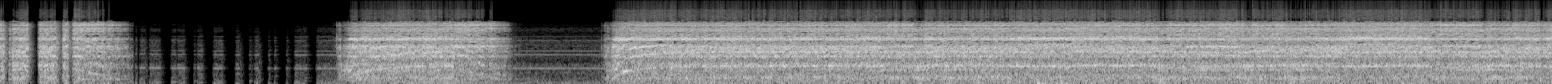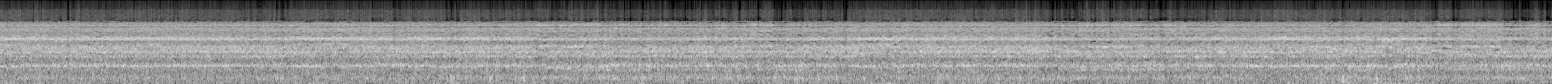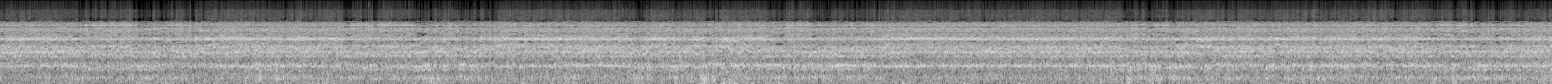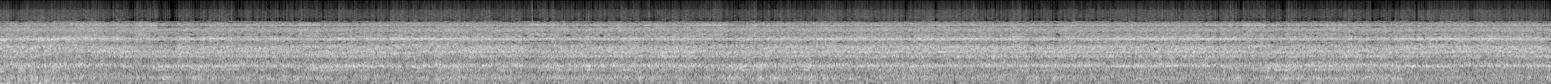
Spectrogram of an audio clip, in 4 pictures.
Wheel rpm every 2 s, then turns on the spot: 70, 10, 100, 160, 230, 230, 220, 220, 230, 230, 230, 230, 230, 230, 230, 220, 220, 220, 220, 230, 230, 230, 230, 230, 230, 220, 230, 230, 230, 230, 230.
none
